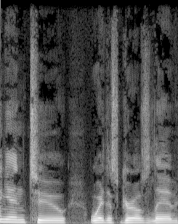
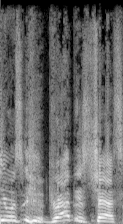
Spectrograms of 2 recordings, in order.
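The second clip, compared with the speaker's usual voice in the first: ordinary delivery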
